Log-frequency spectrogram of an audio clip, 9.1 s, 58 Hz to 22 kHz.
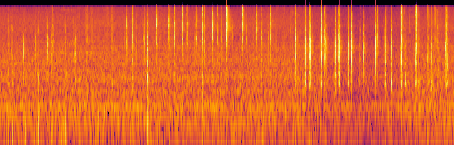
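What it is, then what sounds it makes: Plastic game controller. Fingertips and thumbs quickly tap the face buttons of a hollow black plastic PS4 controller, making rapid, dry, bright clicks with almost no ring. The taps start soft over a steady low background hiss and grow louder and more distinct in the last few seconds.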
